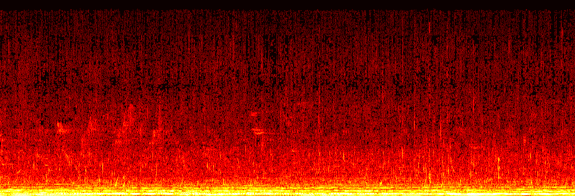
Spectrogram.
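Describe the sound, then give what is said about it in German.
A small brook flows steadily and continuously beneath a small wooden bridge at the end of a bamboo grove in a Japanese-style garden, with colourful koi swimming in it; a soft burbling and trickling that stays even throughout, with no voices. “Am Ende des Bambushain führt eine kleine hölzerne Brücke über einen kleinen Bach.”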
